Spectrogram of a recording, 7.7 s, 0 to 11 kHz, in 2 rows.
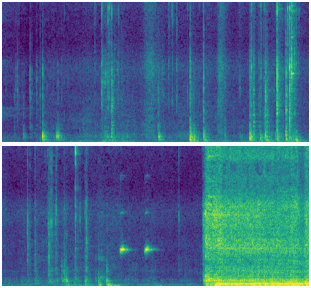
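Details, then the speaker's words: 1995 Sea-Doo XP with a swapped-in 951 two-stroke engine, start-up on freshly rebuilt choke carbs; fires after clicks and settles into a loud, steady buzzing idle around 2,800 rpm, slightly high and needing to be turned down. "Sounds good. Idle is almost where we're at."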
